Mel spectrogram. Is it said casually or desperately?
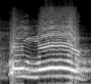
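desperately. It is said desperately, pleading.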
